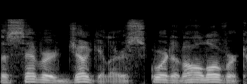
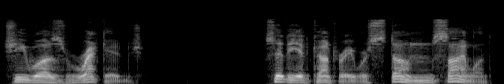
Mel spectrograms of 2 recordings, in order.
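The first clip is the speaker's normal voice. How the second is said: ordinary delivery, nothing marked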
